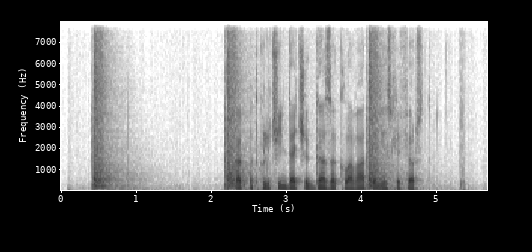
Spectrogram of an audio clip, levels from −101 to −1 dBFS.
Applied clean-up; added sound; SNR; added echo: none; Explosion; 6 dB; none.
